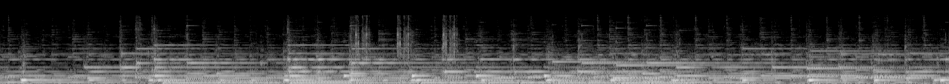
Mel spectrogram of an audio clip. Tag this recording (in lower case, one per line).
music
single-lens reflex camera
